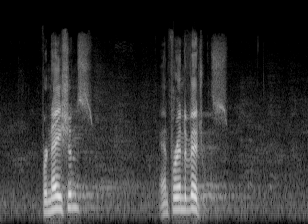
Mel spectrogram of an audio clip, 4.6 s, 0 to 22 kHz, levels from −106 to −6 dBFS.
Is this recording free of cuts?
no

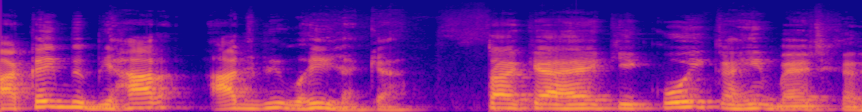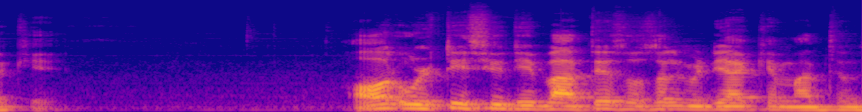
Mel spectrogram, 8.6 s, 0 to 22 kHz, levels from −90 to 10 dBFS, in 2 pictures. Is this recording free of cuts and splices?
no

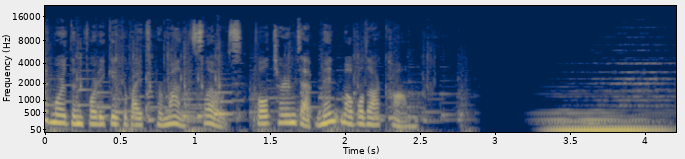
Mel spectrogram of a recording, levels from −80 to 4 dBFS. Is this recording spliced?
yes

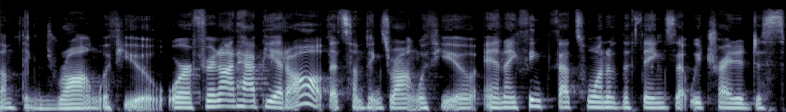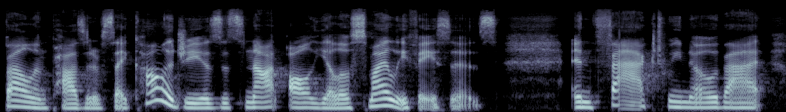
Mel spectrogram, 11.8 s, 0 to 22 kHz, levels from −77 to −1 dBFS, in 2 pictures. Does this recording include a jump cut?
yes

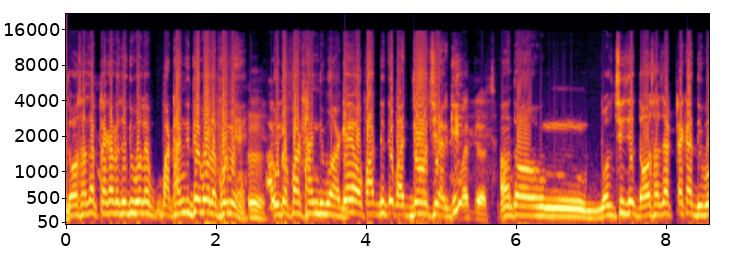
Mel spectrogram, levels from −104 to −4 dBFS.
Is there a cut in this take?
yes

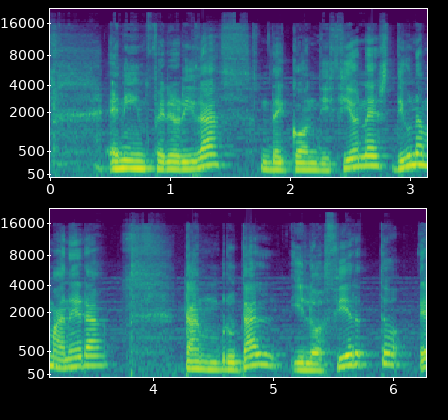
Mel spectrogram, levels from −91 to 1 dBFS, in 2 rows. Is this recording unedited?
yes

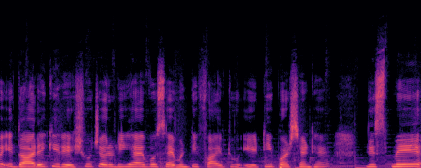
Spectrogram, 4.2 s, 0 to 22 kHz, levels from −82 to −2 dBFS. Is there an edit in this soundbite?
no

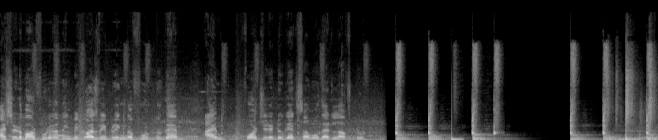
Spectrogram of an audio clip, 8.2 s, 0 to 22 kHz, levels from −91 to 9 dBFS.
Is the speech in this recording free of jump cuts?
yes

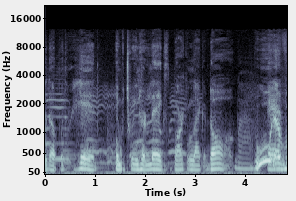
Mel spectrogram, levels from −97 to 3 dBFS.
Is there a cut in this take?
no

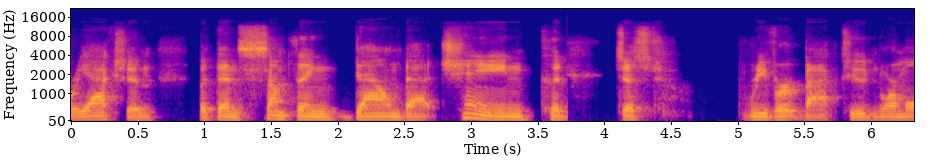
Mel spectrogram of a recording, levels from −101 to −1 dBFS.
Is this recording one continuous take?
no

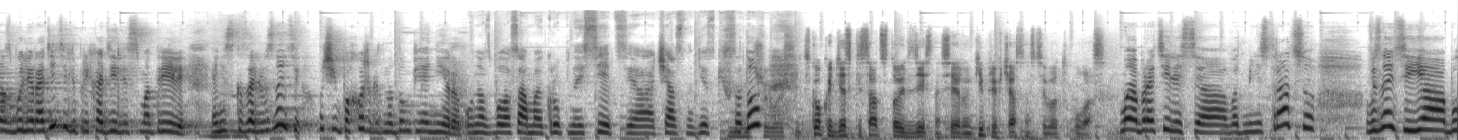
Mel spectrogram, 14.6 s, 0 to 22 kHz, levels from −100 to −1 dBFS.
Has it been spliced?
yes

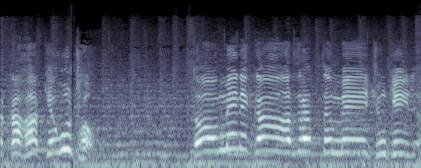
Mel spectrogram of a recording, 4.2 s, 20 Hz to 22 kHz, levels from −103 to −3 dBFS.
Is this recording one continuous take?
yes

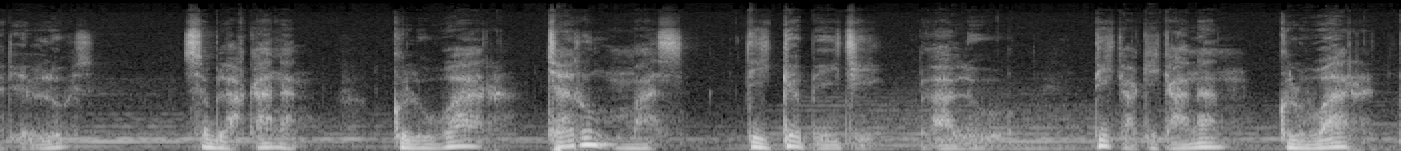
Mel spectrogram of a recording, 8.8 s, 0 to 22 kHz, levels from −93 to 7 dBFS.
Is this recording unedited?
yes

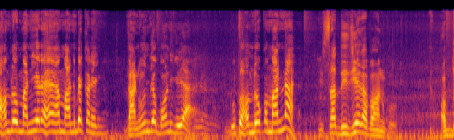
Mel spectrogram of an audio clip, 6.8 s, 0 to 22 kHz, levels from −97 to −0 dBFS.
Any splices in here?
no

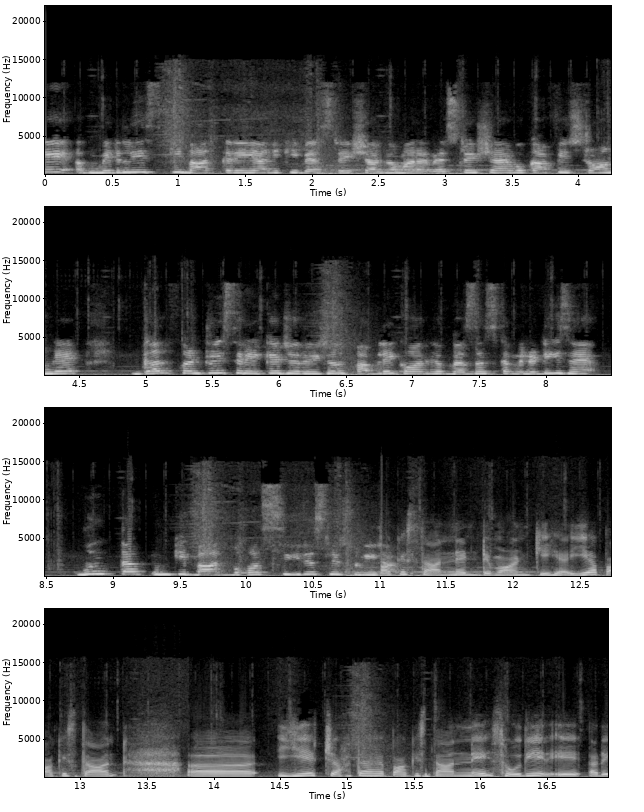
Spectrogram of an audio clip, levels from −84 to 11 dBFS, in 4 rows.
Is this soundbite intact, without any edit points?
no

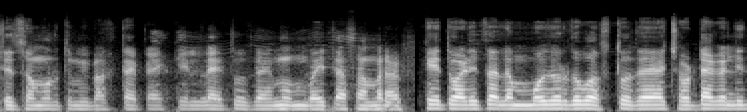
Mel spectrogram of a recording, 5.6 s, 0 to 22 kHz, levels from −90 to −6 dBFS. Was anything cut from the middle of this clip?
yes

